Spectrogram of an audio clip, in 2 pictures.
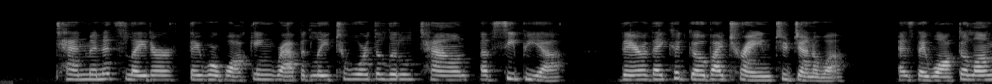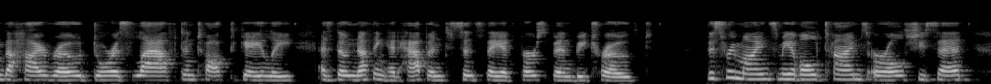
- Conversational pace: Yes, average, 155 wpm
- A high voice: Yes, high, 210 Hz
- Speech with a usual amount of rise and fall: No, narrow, 2.1 semitones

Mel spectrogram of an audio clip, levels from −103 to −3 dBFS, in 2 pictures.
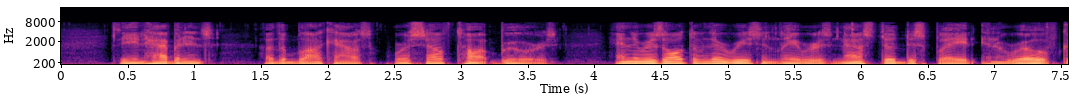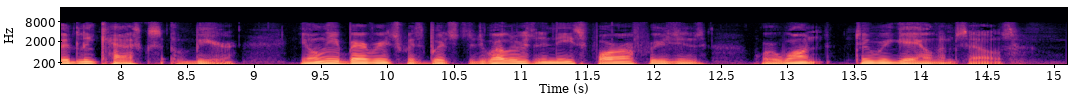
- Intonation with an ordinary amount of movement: Yes, average, 4.5 semitones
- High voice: No, very low, 95 Hz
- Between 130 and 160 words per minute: No, average, 180 wpm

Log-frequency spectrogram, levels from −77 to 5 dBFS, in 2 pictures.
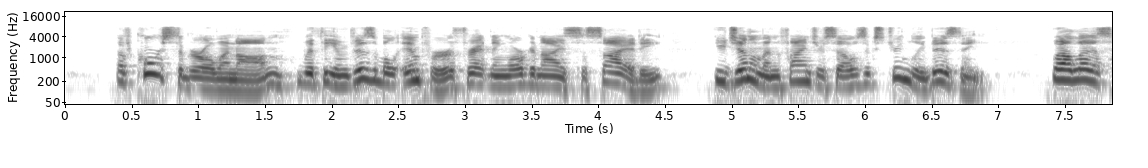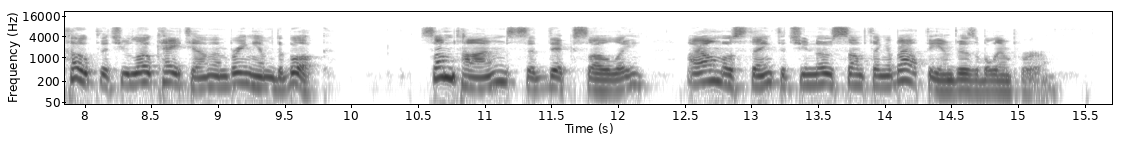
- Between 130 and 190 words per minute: Yes, average, 180 wpm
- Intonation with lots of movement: Yes, wide, 5.7 semitones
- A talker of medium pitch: Yes, medium, 160 Hz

